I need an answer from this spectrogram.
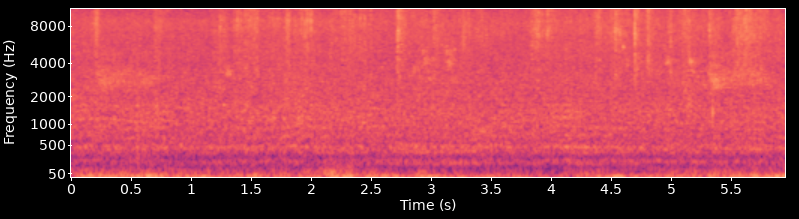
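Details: Bees gathered at a feeding tray in Central Illinois, stocking up for winter; an even, low-pitched drone with faint intermittent ticks.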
